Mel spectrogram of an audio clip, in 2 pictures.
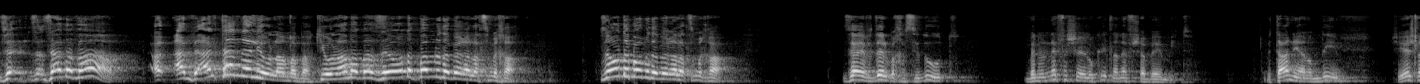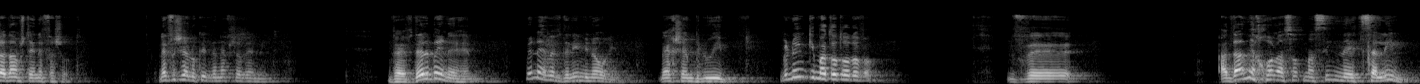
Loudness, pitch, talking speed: -18 LUFS, 165 Hz, 125 wpm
